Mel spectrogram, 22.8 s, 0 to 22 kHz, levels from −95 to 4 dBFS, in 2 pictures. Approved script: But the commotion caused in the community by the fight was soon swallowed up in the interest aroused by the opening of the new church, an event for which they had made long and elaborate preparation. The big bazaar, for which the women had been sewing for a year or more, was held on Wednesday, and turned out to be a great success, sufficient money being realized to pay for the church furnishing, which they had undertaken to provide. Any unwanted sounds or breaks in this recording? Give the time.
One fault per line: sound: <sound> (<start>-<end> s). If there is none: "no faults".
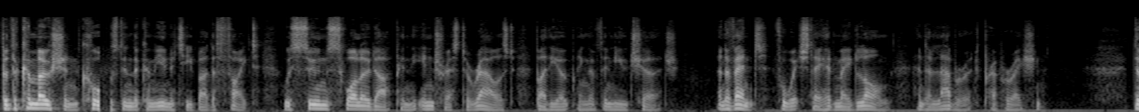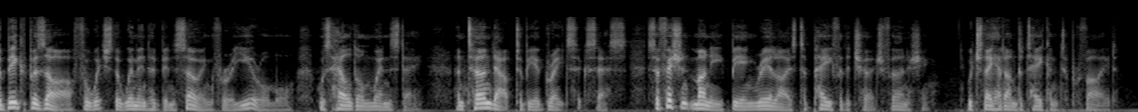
sound: dropout (1.0-1.1 s)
